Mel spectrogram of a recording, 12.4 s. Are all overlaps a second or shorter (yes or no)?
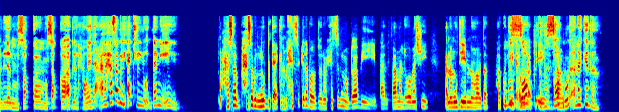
no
